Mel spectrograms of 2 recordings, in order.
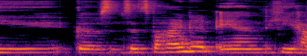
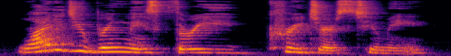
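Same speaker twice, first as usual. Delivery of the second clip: scornful, sneering, contemptuous, looking-down tone. Voicing a haughty figure questioning Guile: sneering, contemptuous tone. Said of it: "when he says creatures, he kinda sneers".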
